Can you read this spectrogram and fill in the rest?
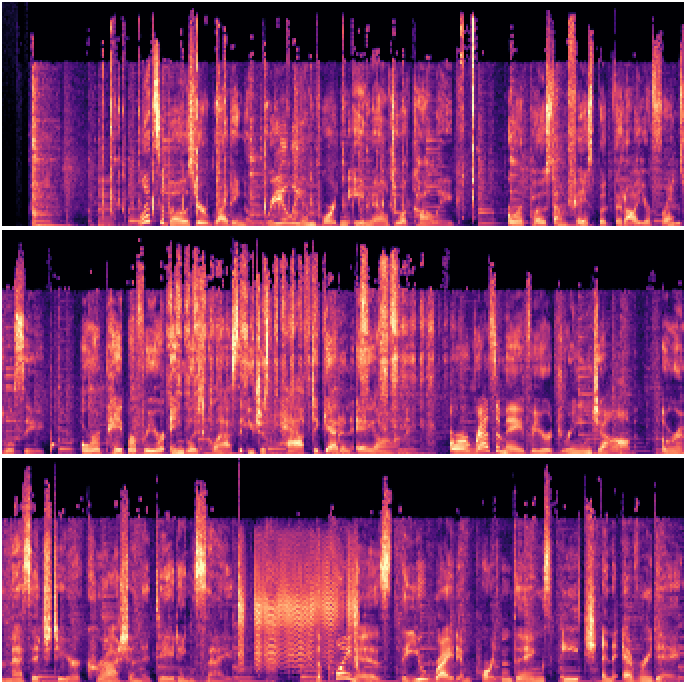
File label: US Corporate; Corporate Reel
